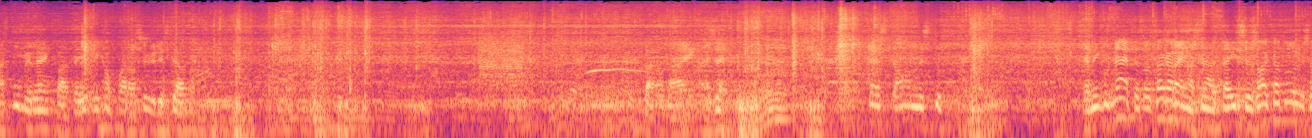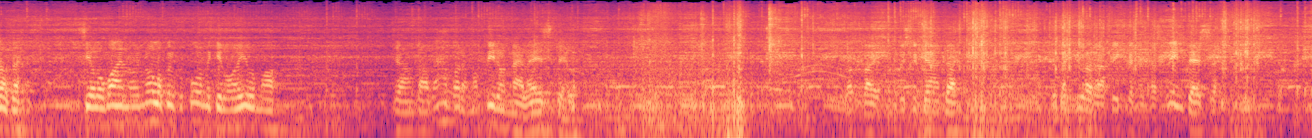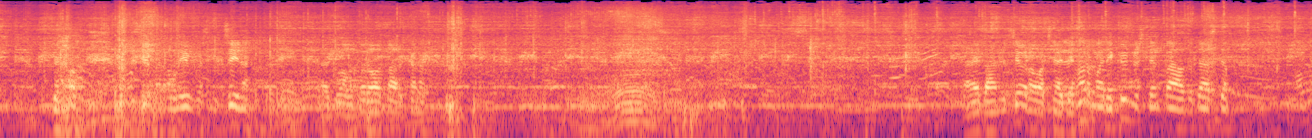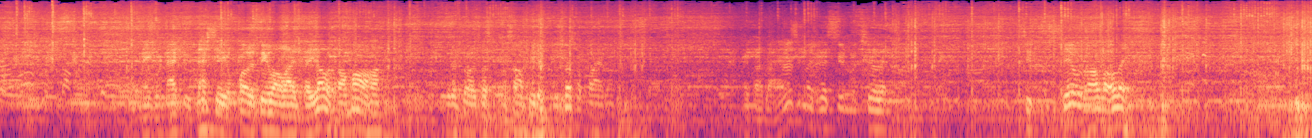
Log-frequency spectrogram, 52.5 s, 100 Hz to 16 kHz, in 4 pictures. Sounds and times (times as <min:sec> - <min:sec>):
Speech: 0:00.0 - 0:02.0, 0:10.8 - 0:15.9, 0:21.6 - 0:22.8, 0:23.4 - 0:25.4, 0:26.7 - 0:30.6, 0:35.1 - 0:45.5, 0:46.8 - 0:48.4, 0:49.6 - 0:50.8
Music: 0:00.0 - 0:52.4
Vehicle: 0:00.0 - 0:52.4.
